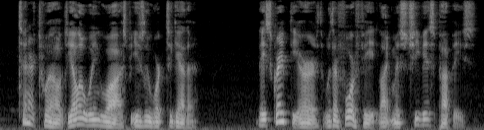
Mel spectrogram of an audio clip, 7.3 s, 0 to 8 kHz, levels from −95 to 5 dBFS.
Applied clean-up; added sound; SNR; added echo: none; none; none; none.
